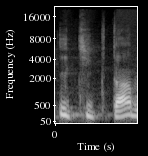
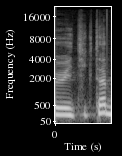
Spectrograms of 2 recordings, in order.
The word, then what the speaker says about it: Étiquetable: Louise Cerezo-Layani qui dirige Étiquetable. Alors éthique, E-T-H-I-C, ça s'écrit à l'anglaise. Table, ça se prononce à la française.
